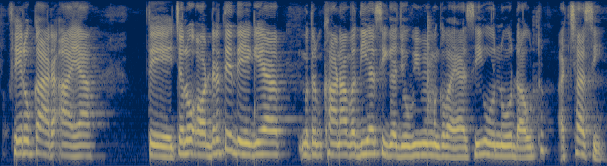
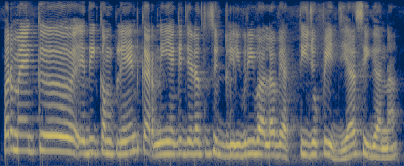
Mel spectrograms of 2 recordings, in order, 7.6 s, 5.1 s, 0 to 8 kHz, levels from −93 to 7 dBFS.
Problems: none marked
